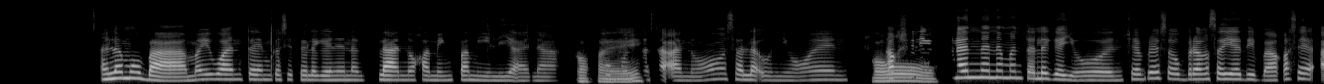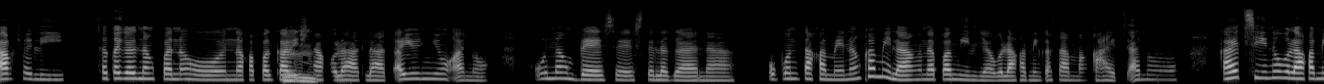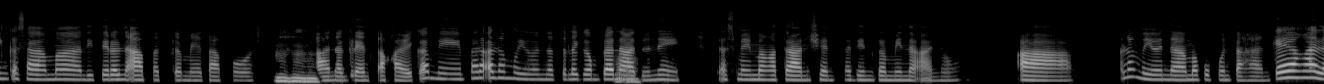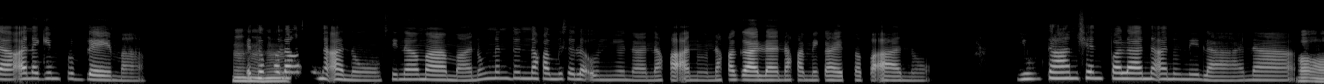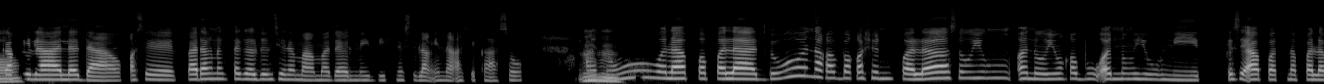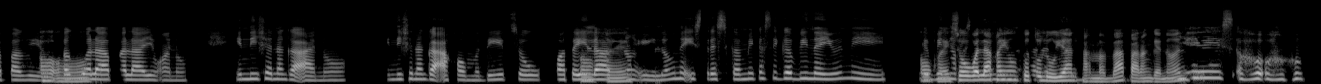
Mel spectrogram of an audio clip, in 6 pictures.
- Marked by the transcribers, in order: tapping; laughing while speaking: "oo"
- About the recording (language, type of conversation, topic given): Filipino, advice, Paano mo mababawasan ang stress at mas maayos na mahaharap ang pagkaantala sa paglalakbay?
